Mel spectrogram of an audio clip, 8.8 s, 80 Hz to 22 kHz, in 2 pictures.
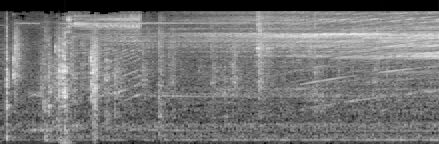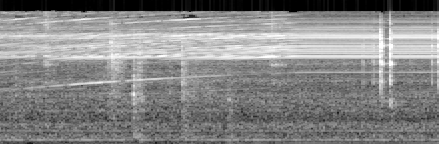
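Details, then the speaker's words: Old Core 2 Duo PC from about 2012 at power-on: thin steady whine with irregular ticks and sharp clicks. Failing hard drive; the machine reaches the boot screen, then reports a drive failure. "doesn't sound good does it now that's the sound of a failing harddrive"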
